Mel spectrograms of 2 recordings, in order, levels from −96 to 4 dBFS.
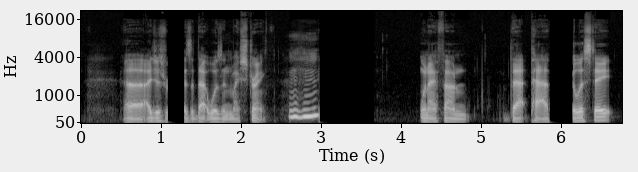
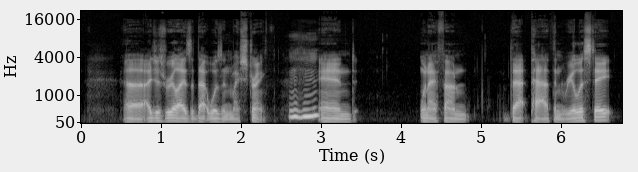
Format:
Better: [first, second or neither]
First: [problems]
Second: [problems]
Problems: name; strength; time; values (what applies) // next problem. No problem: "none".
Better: second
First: audio cutting out; at 1 s, at 3 s for 0.5 s and at 6 s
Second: none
